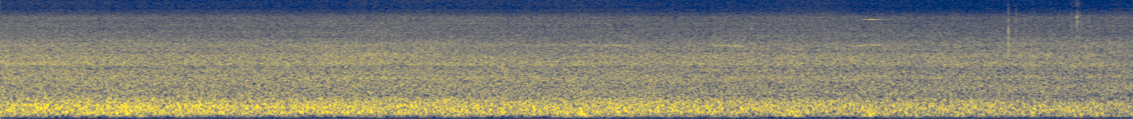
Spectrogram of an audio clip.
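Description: Waves crash and roar steadily against rocks on the shore below.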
